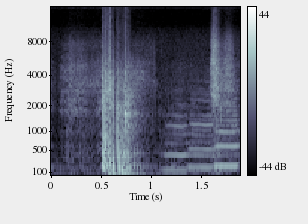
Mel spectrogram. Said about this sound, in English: sneaks up to the greenhouse, huffing and puffing. He slams the door shut.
